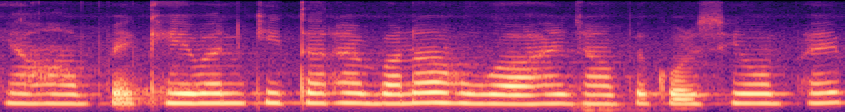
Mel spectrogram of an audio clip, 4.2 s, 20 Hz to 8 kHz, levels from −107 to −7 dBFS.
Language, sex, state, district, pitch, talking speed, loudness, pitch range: Hindi, female, Chhattisgarh, Sukma, 255 Hz, 170 wpm, -14 LUFS, 245-265 Hz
